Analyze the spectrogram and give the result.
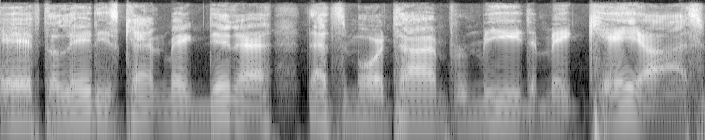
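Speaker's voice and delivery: put-on devil character voice. Reading out an old ad in which Satan speaks: Satan devil voice. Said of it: "That's my best devil voice".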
